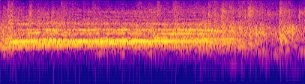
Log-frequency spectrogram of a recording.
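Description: Sustained applause from an audience voting by applause, a dense, steady wash of clapping at an even loudness that thins slightly toward the end, with possible faint cheering mixed in.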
